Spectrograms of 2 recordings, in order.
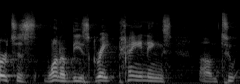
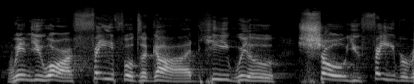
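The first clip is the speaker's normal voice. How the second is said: louder, slower second time; preaching louder; 3 semitones higher, 6 dB louder, slower than usual. Shown as a demonstration. Preacher repeats the promise to the church, louder and slower. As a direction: hammer the promise home. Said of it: "hear me out".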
